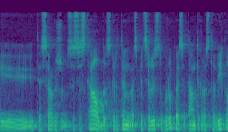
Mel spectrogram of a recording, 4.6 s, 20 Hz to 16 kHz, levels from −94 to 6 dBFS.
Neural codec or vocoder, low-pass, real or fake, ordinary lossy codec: vocoder, 44.1 kHz, 128 mel bands every 256 samples, BigVGAN v2; 14.4 kHz; fake; MP3, 48 kbps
